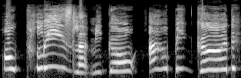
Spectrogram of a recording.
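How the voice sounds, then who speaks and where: A frightened little boy pig from a children's storybook, acted by a woman. The voice is very high, thin and squealing, bright and always pleading. It swoops about with plenty of movement. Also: animated, measured pace, no room sound, clean studio sound, heavily acted.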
